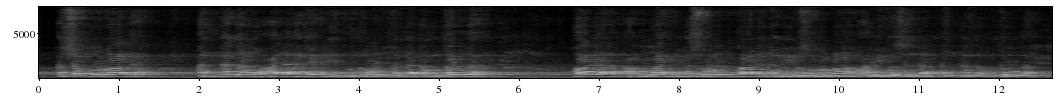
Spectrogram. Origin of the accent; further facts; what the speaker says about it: Egypt; واجعل بلدنا مصر راحة للأمن والأمان والسلم والسلام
